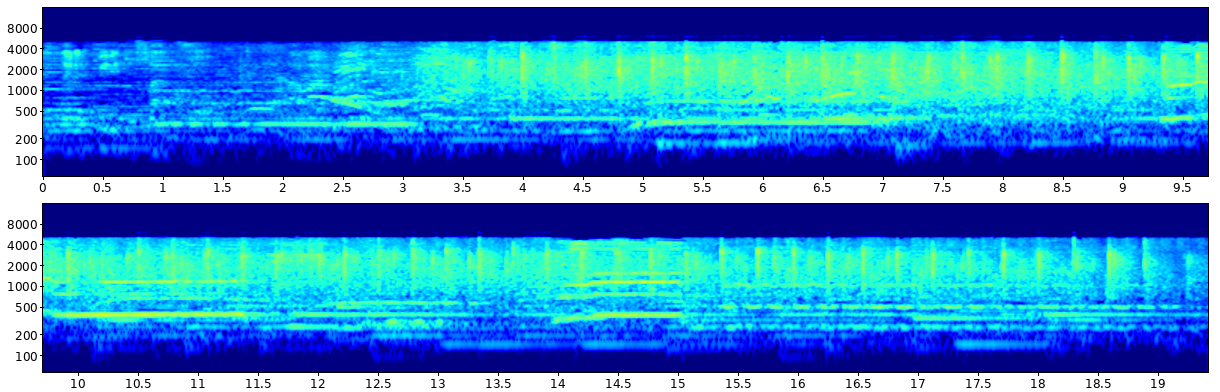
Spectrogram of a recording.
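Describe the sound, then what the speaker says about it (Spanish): Church congregation applauding during a Spanish-language service, sustained dense clapping over quiet background music and a voice, rising in a couple of stronger swells. "Dale fuerte el aplauso nuevamente"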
